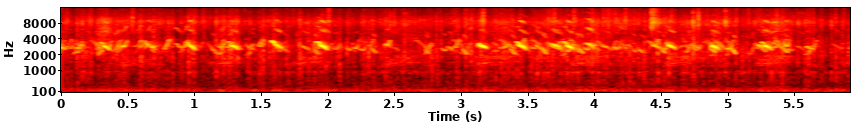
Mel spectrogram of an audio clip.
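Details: Chicken chirping: high, thin peeps repeated rapidly, about three per second in an uneven rhythm, over a faint low hum in the background.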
